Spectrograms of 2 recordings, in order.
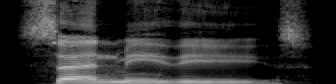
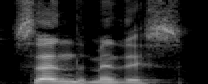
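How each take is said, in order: First: The last word has a long E vowel. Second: The last word has a short I vowel. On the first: The speaker calls it right. "a phrase that has two E sounds in it" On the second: The speaker calls it wrong. "your words won't sound like, send me this"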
